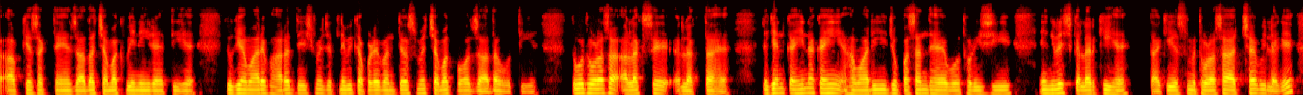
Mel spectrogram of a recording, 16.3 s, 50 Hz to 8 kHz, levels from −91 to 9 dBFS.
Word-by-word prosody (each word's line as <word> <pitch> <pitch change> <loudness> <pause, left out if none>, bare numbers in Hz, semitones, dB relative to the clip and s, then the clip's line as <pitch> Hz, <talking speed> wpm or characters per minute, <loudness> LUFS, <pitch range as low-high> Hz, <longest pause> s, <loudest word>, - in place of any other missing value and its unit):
आप 110 - -3
कह 120 - +1
सकते 110 0 -3
हैं 105 0 +1
ज़्यादा 110 +2 +2
चमक 110 +1 +2
भी 115 -1 +3
नहीं 110 -1 +1
रहती 105 0 -2
है, 100 -1 -2
क्योंकि 125 +4 -4
हमारे 120 0 +3
भारत 110 +3 +1
देश 120 -1 -3
में 130 - -2
जितने 120 +1 -3
भी 125 - 0
कपड़े 120 +1 +2
बनते 115 0 -2
हैं 120 - +4
उसमें 130 +2 -4
चमक 120 +1 +1
बहुत 105 -1 -1
ज़्यादा 100 -1 +1
होती 95 -2 -6
है, 90 - -10 0.5
तो - - +1
वो 140 0 +5
थोड़ा-सा 135 +1 +5 0.2
अलग 120 +1 +3
से 125 -3 +1 0.3
लगता 105 +1 +1
है। 90 - -1 0.5
लेकिन 140 +3 +2
कहीं 130 +1 +2
न 145 0 +1
कहीं 135 -2 +2
हमारी 115 +3 +1
जो 125 +1 -1
पसंद 120 +2 0
है 115 -1 +2
वो 110 0 0
थोड़ी-सी 115 +1 -2 0.4
इंग्लिश 135 +3 +2
कलर 115 0 +3
की 125 -2 +2
है, 110 -1 0 0.3
ताकि 95 +4 0
उसमें 115 +1 -2
थोड़ा-सा 110 +1 +3
अच्छा 120 +4 +2
भी 130 -1 -2
लगे 110 - 0
115 Hz, 195 wpm, -23 LUFS, 110-125 Hz, 0.5 s, वो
